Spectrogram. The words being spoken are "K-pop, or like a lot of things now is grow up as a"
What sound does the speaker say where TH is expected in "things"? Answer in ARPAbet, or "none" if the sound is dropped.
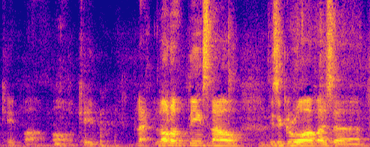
T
